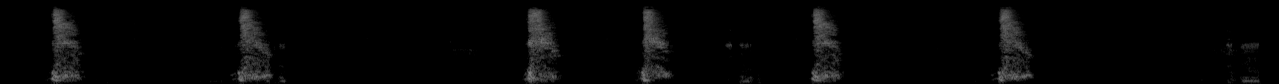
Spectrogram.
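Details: Repeated ticklish sneezing, attributed to dust and a new Christmas tree: six sharp, hissing sneezes in about 13 seconds, spaced irregularly, with quiet gaps between them.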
